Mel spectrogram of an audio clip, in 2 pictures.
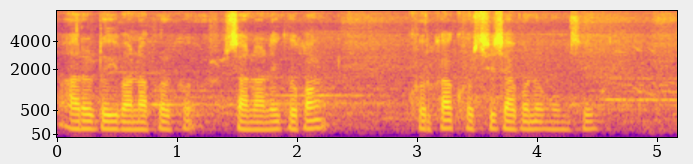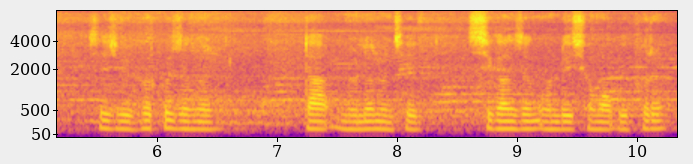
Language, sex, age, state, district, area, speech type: Bodo, male, 18-30, Assam, Chirang, urban, spontaneous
